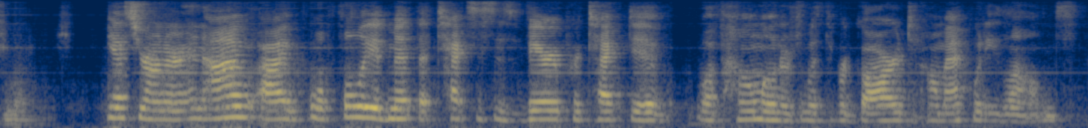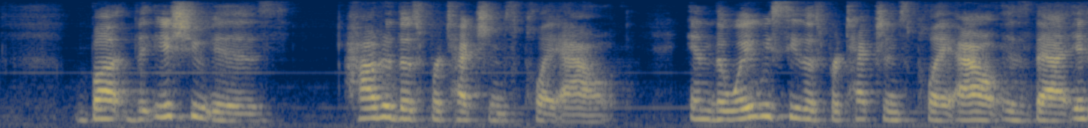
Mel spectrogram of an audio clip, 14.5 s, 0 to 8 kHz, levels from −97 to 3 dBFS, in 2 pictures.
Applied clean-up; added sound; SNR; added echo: neural separator model SepFormer DNS4.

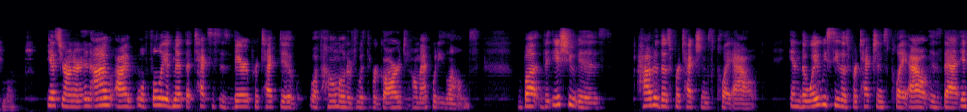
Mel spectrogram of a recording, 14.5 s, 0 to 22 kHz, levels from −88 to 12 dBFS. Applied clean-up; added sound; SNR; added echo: neural mask model DeepFilterNet 3.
